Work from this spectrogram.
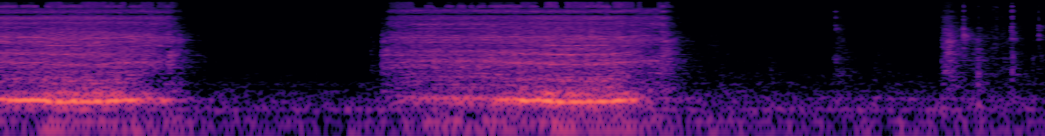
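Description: A power drill countersinks screw holes in a wooden patio chair, two close, loud whirring bursts of about a second each, separated by a pause, followed by faint clicks and handling noise.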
